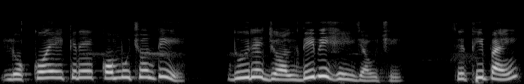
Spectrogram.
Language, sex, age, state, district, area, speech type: Odia, female, 30-45, Odisha, Kendrapara, urban, spontaneous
